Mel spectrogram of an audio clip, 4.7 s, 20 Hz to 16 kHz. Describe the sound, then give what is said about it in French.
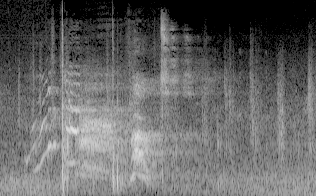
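A powerful tennis first serve by Sabalenka, clocked at 188 km/h, makes a single crisp crack that stands out above low background noise. A softer knock follows shortly after. “son premier service sur ce point qui vient de se terminer était à 188 km/h. Écoutez la puissance de cette frappe.”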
